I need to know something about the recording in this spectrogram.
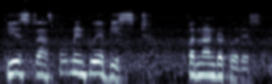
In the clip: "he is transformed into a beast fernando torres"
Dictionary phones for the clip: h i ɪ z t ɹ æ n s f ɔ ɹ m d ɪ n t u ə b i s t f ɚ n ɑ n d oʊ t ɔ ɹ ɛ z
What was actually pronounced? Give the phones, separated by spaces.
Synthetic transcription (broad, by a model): h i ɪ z t ɹ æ n s p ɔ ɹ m ɪ n t u ə b i s t f ɚ n ɑ n d oʊ t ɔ ɹ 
